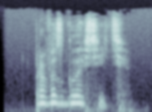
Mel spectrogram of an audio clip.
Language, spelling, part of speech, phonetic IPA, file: Russian, провозгласить, verb, [prəvəzɡɫɐˈsʲitʲ], Ru-провозгласить.ogg
- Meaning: 1. to proclaim, to promulgate, to declare, to enunciate (solemnly or officially) 2. to acclaim (to declare by acclamations)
